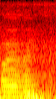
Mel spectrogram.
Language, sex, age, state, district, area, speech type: Assamese, male, 18-30, Assam, Nalbari, rural, spontaneous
